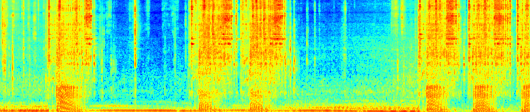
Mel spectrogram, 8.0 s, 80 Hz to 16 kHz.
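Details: Ryobi SS30 30cc two-stroke trimmer before carburetor low-jet adjustment: uneven buzz, revs sag and stumble each time the throttle is opened. Bogging on throttle.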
